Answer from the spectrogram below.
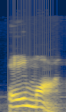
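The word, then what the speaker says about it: emah: When you look up all the words for the word fear, this particular word is pronounced amah. It's E-M-A-H.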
